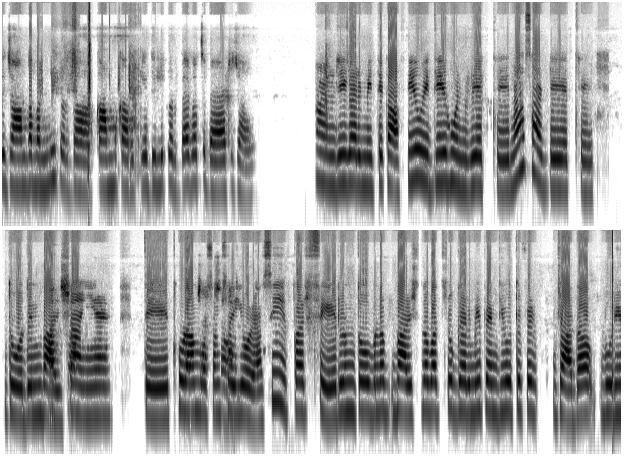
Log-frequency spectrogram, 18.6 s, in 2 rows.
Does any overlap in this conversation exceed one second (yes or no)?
no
